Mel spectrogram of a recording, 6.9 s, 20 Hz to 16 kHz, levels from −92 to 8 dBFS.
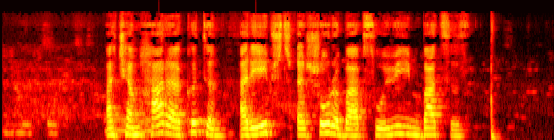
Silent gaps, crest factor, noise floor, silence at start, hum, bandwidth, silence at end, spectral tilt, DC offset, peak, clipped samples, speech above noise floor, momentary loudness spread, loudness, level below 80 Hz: none; 16 dB; -56 dBFS; 0.05 s; none; 11.5 kHz; 0.7 s; -3.5 dB/octave; under 0.1%; 0 dBFS; under 0.1%; 41 dB; 16 LU; -14 LUFS; -54 dBFS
